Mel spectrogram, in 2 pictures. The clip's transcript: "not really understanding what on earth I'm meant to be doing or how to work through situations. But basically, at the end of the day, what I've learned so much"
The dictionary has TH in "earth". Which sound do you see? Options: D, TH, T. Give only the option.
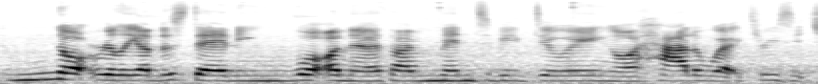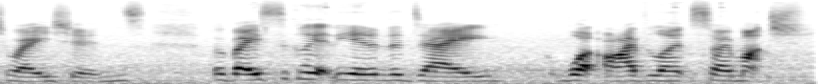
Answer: TH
